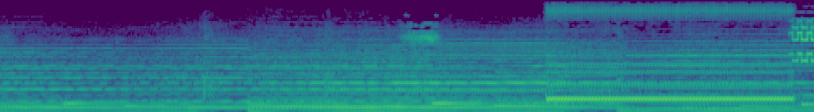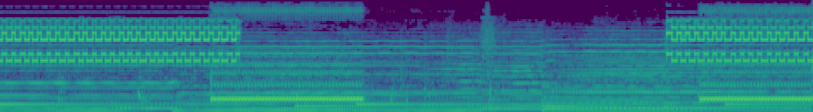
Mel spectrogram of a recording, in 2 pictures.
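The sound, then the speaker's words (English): Evan's phone rings: an electronic ringtone plays a bright, repeating melodic pattern for about twelve seconds, loud, with layered synth tones and a steady backing beat, no voices. “Evan, pick up. Evan's phone here.”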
